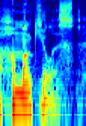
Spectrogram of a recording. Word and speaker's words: homunculus: up it's a little creepy it's called a homunculus and it's spelled h o h-o-m-u-n-c-u-l-u-s and it's basically a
